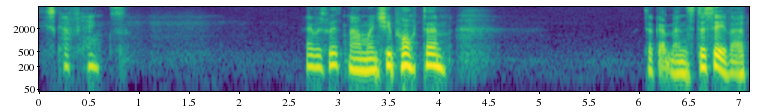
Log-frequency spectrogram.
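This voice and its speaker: South Welsh daughter, lowish voice, guarded, hesitant, dry close sound, naturalistic audio drama. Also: female voice, lively intonation, takes it slowly, pauses often, dark tone, dry recording, exaggerated voice. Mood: wistful, upset. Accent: South Wales Welsh.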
